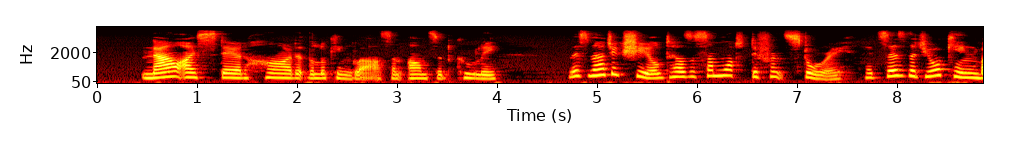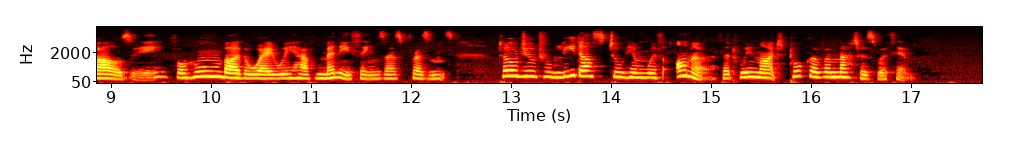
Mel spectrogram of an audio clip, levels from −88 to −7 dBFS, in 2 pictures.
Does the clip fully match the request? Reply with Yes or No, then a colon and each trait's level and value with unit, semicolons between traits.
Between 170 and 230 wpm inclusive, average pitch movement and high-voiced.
No: average, 180 wpm; wide, 5.9 semitones; high, 200 Hz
